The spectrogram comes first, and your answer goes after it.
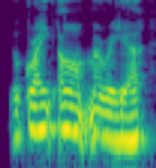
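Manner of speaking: ordinary delivery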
